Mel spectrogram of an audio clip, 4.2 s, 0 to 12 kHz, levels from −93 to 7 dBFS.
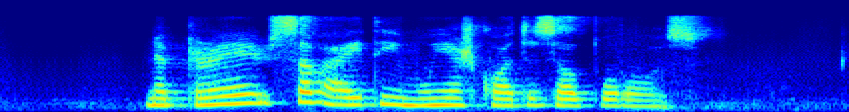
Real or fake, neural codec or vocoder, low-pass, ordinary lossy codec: fake; codec, 16 kHz, 1 kbps, X-Codec, HuBERT features, trained on LibriSpeech; 7.2 kHz; MP3, 96 kbps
